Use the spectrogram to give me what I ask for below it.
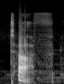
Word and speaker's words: tough: Gh sound. Tough. T U F.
